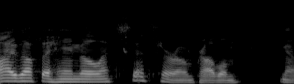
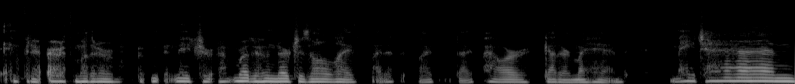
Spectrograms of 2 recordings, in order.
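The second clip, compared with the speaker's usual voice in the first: whispering under her breath. Voicing a character casting a spell in secret: whispering under her breath. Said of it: "was whispering under her breath".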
